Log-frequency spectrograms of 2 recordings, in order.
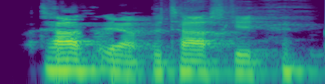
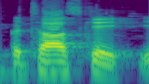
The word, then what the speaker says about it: Petoskey: Petoskey. – Petoskey.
